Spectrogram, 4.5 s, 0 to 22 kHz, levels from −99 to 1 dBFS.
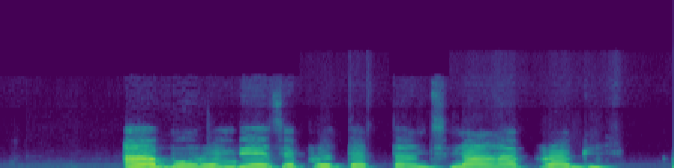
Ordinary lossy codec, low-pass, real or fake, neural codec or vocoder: Opus, 32 kbps; 14.4 kHz; fake; codec, 44.1 kHz, 7.8 kbps, DAC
